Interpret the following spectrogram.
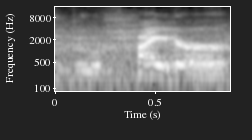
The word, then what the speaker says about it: Buhaidar: It is Buhaidar. Buhaidar is the actual way to pronounce it.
